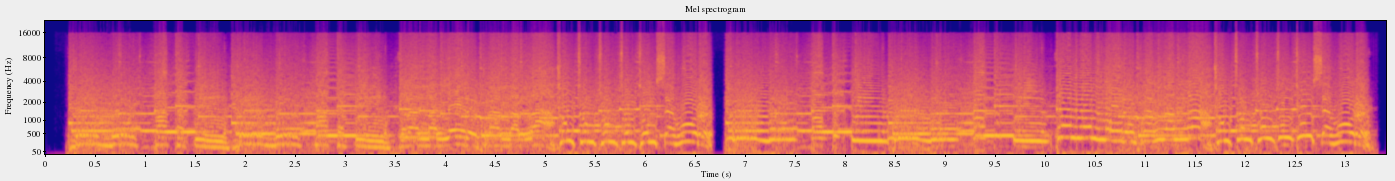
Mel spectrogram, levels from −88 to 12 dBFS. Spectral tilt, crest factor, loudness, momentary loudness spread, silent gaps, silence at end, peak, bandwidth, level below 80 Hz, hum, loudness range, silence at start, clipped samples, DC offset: -3.5 dB/octave; 4 dB; -3 LUFS; 2 LU; none; 0.05 s; 0 dBFS; over 20 kHz; -26 dBFS; none; 1 LU; 0.2 s; 2%; under 0.1%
